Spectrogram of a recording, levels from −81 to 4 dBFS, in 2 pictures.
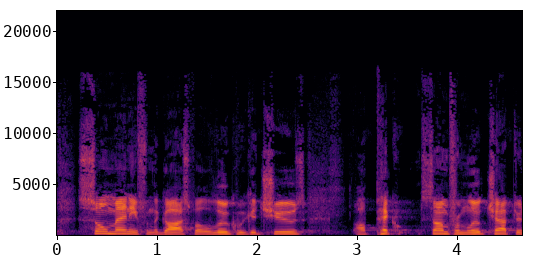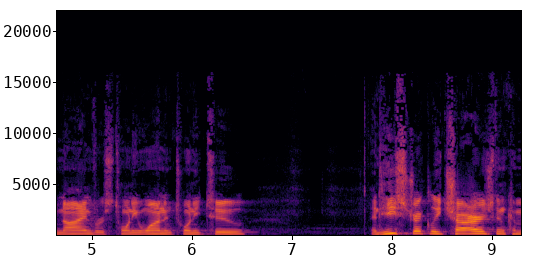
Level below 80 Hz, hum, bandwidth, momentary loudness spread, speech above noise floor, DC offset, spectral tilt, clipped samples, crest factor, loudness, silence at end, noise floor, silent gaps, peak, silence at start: -74 dBFS; none; 16 kHz; 10 LU; 36 dB; under 0.1%; -4 dB/octave; under 0.1%; 22 dB; -23 LUFS; 0 s; -61 dBFS; none; -4 dBFS; 0 s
